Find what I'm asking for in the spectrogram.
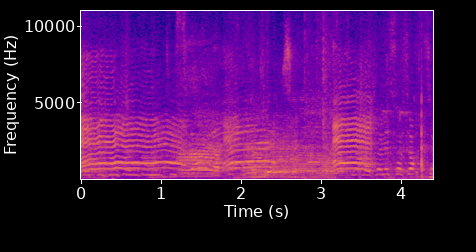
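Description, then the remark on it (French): A ewe bleats loudly, several long wavering cries following one another with barely a pause, each call rising and trembling before trailing off. “Bon, bah, si une brebis qui se met à gueuler à 23h, on part pas à 23h, quand on partira quand elle aura fini.”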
